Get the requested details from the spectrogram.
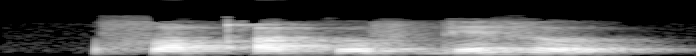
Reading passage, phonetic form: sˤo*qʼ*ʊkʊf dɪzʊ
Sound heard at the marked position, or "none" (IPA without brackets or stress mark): qʼ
